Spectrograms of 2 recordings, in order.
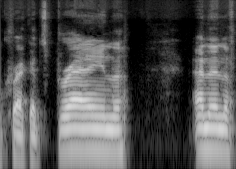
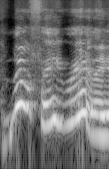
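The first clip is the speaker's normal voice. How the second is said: very high, louder incredulous squeal; shocked Vivi; 4 dB louder than usual. Retold or imitated. Reviewer voicing Vivi reacting to the broadcast, high shocked squeal. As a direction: squeak it in disbelief. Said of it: "Vivi going like".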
